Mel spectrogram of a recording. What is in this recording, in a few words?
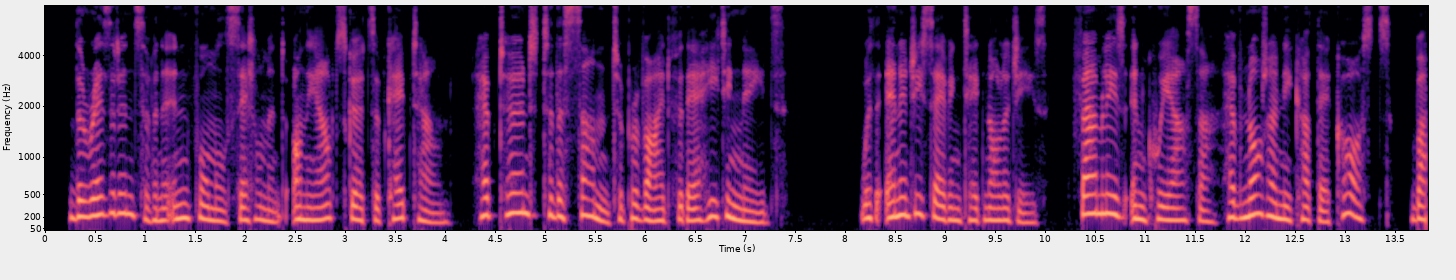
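Formal Documentary; Formal Doco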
